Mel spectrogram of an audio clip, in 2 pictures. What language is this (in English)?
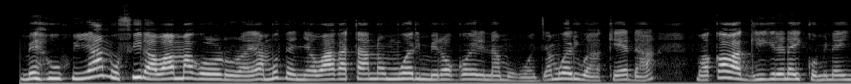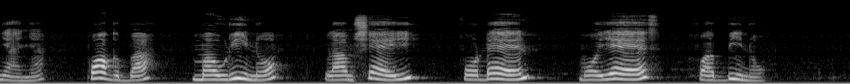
Kikuyu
